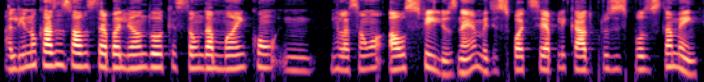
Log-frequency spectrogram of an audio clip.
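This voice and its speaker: A Brazilian woman talks as a guest on a church television program in a smooth, clear voice. She speaks conversationally, often checking in with her listeners, and she is recorded close and dry. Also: medium pitch, steady tone, a little fast, no echo. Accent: Brazilian Portuguese. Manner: conversational, frequent "né" tags. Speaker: guest, pastor's wife. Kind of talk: church TV interview.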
